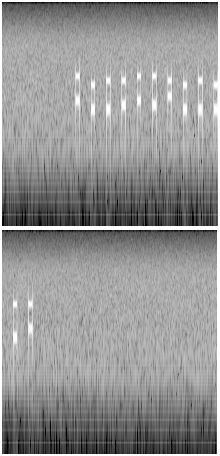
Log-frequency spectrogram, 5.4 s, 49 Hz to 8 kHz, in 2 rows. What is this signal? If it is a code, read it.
DTMF, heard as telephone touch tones, dialled by machine, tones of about 50 ms. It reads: 912596012139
